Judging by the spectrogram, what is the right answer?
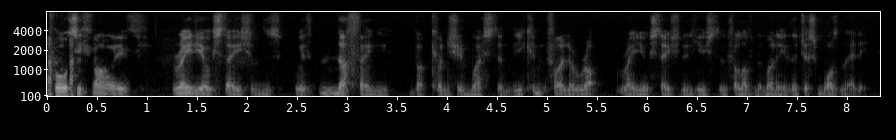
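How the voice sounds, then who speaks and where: A middle-aged man from Manchester, telling long rambling stories from his life in a relaxed chat, with lots of restarts. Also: extremely low pitch, normal speed, husky. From Manchester, England. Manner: rambling storyteller, restarts often, chuckles. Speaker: guest, band singer. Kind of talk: casual interview chat.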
